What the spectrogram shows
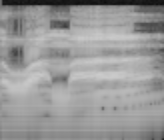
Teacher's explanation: Baik, perhatikan ketika kita membaca wama, di sini dipanjangkan 2 harokat karena dihukumi mad tabi'i ya, ada fathah lalu berhadapan dengan alif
